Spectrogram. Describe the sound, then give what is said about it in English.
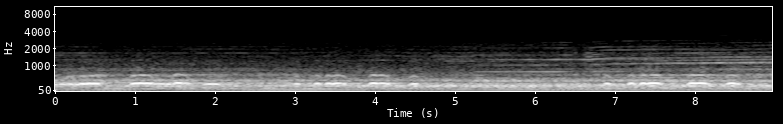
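Deep, soft hoots from a great horned owl repeat in short rhythmic series over a steady low rumble, like aircraft or wind, with no voices present. It was recorded around dusk in October, in an area great horned owls frequent. “In October this year, I've spent a few nights out around dusk in an area I know great horned owls frequent, hoping to finally get recordings of this species in person.”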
